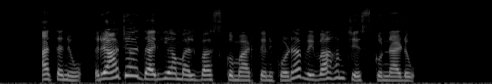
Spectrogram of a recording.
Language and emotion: Telugu, neutral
